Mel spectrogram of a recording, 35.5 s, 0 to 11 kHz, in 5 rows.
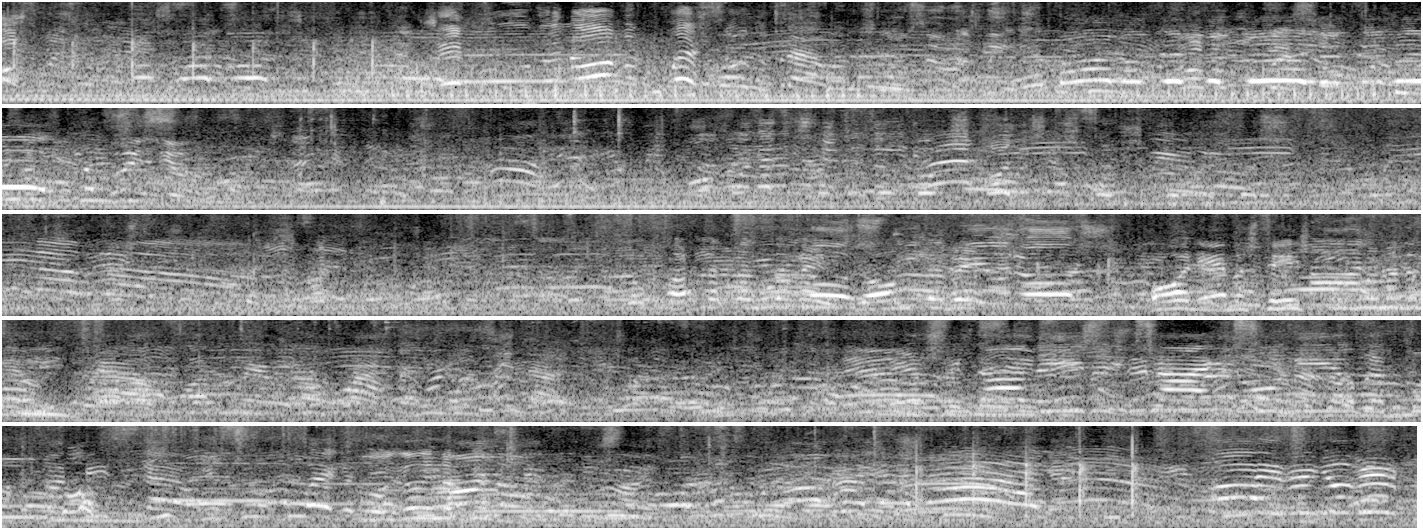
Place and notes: It´s a busy Thursday morning selling clothes and goodies.
Wandering around the area.
Recorded with Zoom H6.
